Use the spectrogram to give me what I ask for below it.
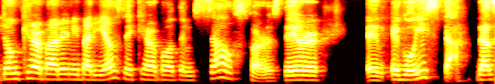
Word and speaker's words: egoísta: They're egoísta. That's how you say it, okay, egoísta.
